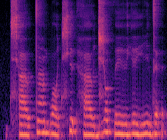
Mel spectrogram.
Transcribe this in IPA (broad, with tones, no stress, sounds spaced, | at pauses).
t͡ɕʰ a˨ ʊ̯ t ã˦ b ɔ˨ t͡ɕʰ ɪ˦ ʔ h a˨ ʊ̯ d͡ʑ ɔ˦˨ θ e˨ ɪ̯ j e˦˨ j ĩ˦˨ d ɛ˦ ʔ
